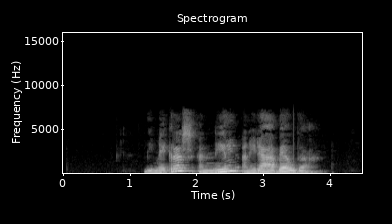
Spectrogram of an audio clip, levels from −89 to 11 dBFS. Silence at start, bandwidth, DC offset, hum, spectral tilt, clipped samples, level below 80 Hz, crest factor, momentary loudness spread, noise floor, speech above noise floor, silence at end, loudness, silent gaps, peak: 1.2 s; 7.2 kHz; under 0.1%; none; -7.5 dB/octave; under 0.1%; -56 dBFS; 16 dB; 12 LU; -76 dBFS; 59 dB; 0.65 s; -18 LUFS; none; -2 dBFS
